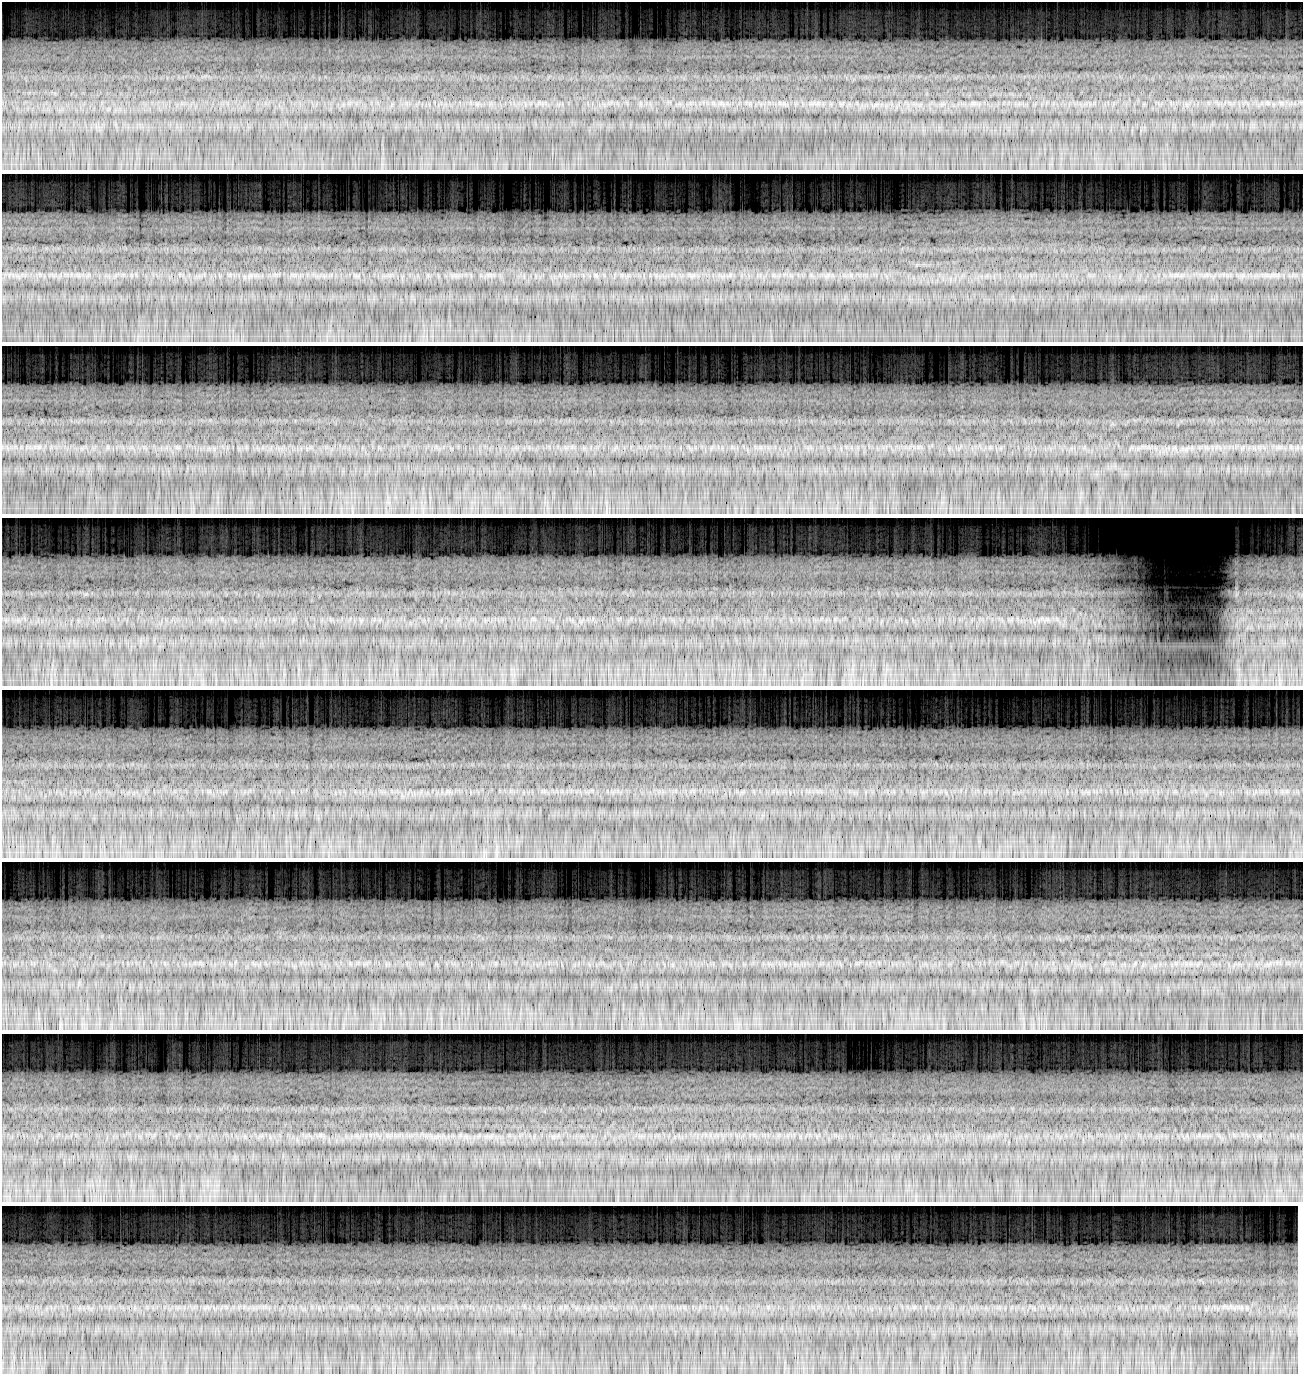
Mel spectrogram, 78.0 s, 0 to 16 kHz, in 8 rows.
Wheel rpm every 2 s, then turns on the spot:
230, 230, 230, 220, 230, 230, 230, 230, 230, 230, 230, 230, 230, 230, 230, 230, 220, 230, 140, 160, 230, 230, 230, 230, 240, 230, 240, 230, 220, 230, 220, 210, 230, 230, 230, 230, 230, 230, 220.
none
